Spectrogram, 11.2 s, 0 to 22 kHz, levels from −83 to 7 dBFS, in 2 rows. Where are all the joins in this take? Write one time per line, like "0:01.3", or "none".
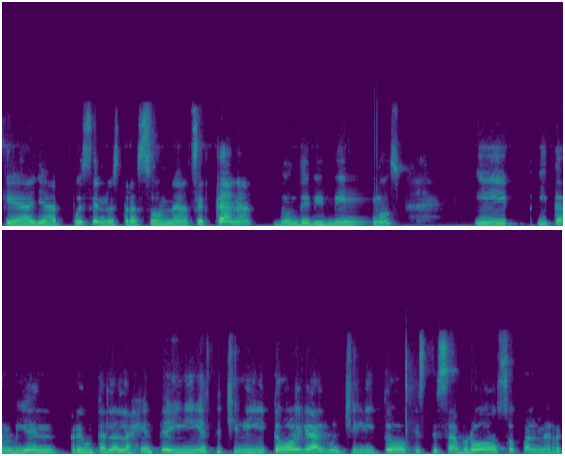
none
